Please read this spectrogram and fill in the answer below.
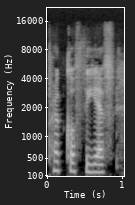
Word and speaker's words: Prokofiev: Am I pronouncing it? Prokofiev.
